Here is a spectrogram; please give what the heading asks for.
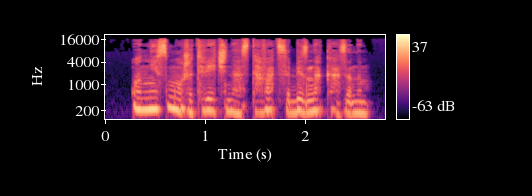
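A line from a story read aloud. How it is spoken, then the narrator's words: Hoarse, overwhelmed with emotion. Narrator (Russian): прохрипела Вив, раздавленная собственными эмоциями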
